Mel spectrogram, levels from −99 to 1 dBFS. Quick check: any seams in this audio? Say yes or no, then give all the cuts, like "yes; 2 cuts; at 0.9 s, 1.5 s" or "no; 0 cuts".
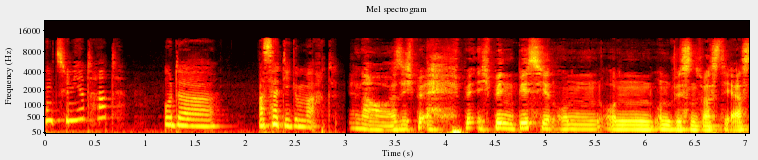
no; 0 cuts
